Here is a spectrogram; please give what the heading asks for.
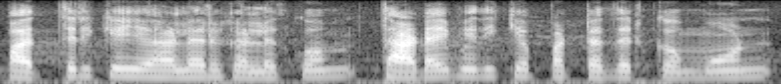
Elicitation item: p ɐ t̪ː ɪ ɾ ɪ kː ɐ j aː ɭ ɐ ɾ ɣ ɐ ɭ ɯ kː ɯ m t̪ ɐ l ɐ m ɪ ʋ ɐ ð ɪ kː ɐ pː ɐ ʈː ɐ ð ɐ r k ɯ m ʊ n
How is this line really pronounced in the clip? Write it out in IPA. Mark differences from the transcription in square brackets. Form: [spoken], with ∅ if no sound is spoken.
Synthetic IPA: p ɐ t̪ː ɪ ɾ ɪ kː ɐ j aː ɭ ɐ ɾ ɣ ɐ ɭ ɯ kː ɯ m t̪ ɐ [ɽ] ɐ [∅] ɪ ʋ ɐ ð ɪ kː ɐ pː ɐ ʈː ɐ ð ɐ r k ɯ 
